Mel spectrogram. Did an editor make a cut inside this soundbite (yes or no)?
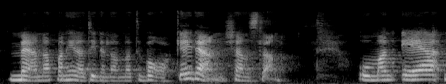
yes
